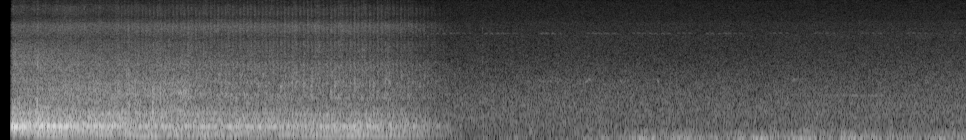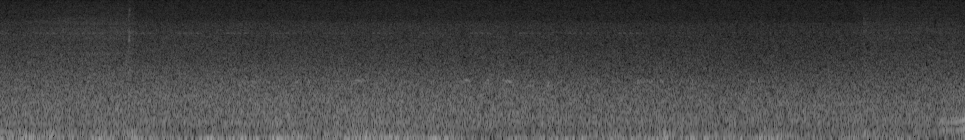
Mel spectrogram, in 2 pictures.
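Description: A safari vehicle's engine runs loudly with a steady low hum for about three seconds. It cuts off suddenly to faint outdoor ambience with no distinct sounds.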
